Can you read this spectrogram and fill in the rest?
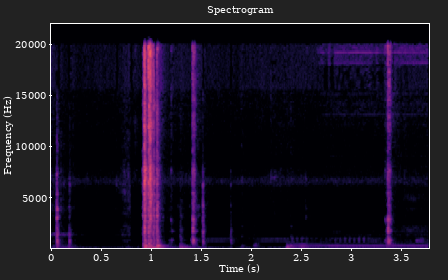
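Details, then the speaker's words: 1994 Toyota MR2 Mk2 GT turbo JDM, off the road for 5+ years, battery freshly charged, ignition on before starting: key clicks, then steady low buzz of the electro-hydraulic power steering pump running normally. "Hear that buzzing there? That's the electro hydraulic power steering."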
